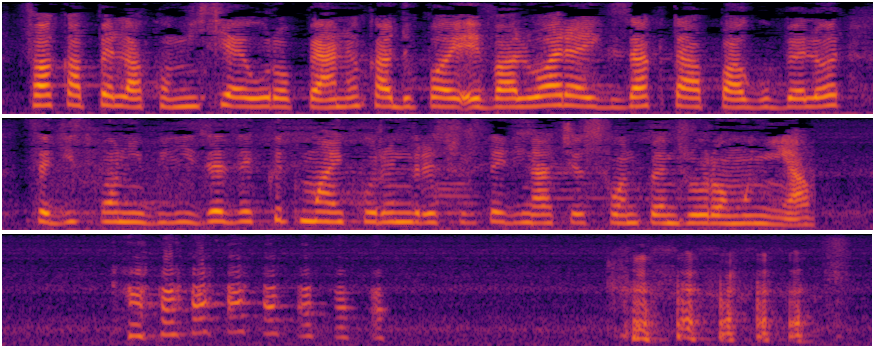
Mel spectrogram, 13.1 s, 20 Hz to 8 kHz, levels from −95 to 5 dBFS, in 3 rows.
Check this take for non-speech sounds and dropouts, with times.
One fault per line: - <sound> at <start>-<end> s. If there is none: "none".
- laugh at 9.2-10.7 s
- laugh at 11.7-13.0 s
